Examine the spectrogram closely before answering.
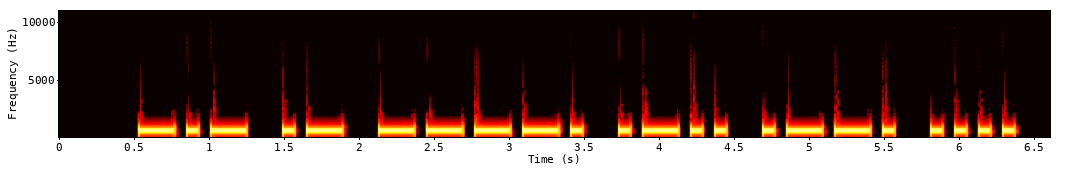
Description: Morse code, heard as a keyed tone, about 15 wpm, 700 Hz. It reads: KA9LPH
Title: USA Call Signs - 6 Characters - 8x Character Spacing - 15wpm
